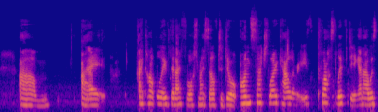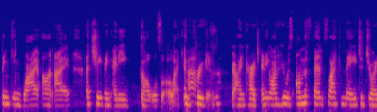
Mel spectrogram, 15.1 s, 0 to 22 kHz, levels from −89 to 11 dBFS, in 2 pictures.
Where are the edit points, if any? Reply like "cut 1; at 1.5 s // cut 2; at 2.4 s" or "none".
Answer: cut 1; at 12.2 s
